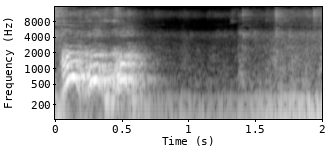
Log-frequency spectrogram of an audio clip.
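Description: A dog gives one short bark, about half a second long, right at the start.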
